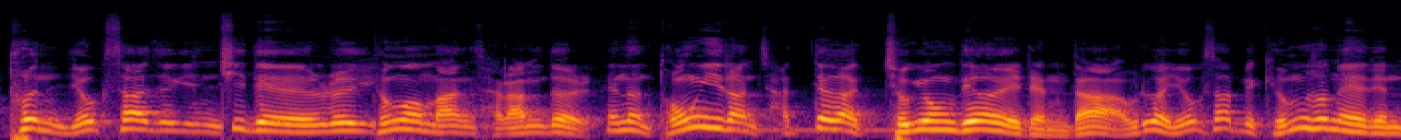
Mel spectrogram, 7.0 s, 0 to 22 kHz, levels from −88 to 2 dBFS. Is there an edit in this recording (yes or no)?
yes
